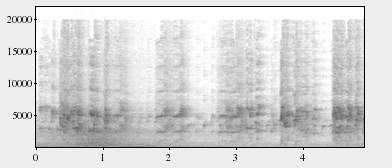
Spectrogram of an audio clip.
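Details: Energetic lovebird ngekek: loud, buzzy high chatter flowing in long runs, dipping briefly then resuming in strong bursts.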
